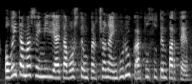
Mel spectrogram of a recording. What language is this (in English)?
Basque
